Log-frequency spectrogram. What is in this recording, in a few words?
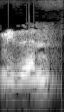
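"0", Greek; Wingman; Digits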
